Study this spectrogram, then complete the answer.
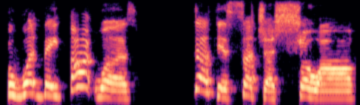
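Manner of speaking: put-on lively read-aloud for children; storybook reading. A narrator's reading. Principal reading a picture book to students, lively storytelling. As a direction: tell it like a picture book to a class.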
